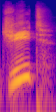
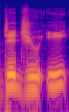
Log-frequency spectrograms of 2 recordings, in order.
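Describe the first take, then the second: First: The words are squeezed into one short syllable. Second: The three words are said separately and fully. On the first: "You'd say to a buddy, jeet" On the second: "if you say did you eat"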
